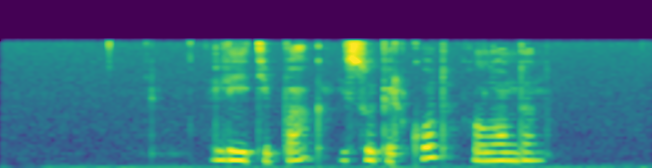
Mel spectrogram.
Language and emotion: Russian, neutral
